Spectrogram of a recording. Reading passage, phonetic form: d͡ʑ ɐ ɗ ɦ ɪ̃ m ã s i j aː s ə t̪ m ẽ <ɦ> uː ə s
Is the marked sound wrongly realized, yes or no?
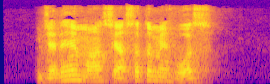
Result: no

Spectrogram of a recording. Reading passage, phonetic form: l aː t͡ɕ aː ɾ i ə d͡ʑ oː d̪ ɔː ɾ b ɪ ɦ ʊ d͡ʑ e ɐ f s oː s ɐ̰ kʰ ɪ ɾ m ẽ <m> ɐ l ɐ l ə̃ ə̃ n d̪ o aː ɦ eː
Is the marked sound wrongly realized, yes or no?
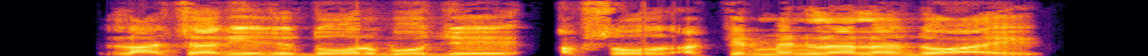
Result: yes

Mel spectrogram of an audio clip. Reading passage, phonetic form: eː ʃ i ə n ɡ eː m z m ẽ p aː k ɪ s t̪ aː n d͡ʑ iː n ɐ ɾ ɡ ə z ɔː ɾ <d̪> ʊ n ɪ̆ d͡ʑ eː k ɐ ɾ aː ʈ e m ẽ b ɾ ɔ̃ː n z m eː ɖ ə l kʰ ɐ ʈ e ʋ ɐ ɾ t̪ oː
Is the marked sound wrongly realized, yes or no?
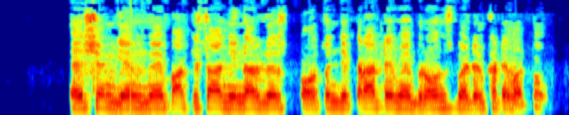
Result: yes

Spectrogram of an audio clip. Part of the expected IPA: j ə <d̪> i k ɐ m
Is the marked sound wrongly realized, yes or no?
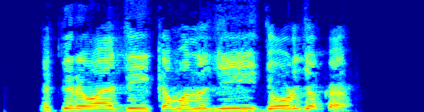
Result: yes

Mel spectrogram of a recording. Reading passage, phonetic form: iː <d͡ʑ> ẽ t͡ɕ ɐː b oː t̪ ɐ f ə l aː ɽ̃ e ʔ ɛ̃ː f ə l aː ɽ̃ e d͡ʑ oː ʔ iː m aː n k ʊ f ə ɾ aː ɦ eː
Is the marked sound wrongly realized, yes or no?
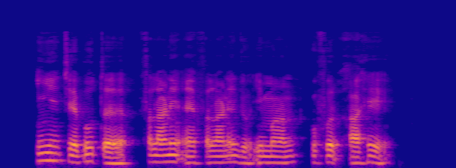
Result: yes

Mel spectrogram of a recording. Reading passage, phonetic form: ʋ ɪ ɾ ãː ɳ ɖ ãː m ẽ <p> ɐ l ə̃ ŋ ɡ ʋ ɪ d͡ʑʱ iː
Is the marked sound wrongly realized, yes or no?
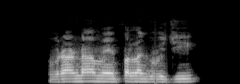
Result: no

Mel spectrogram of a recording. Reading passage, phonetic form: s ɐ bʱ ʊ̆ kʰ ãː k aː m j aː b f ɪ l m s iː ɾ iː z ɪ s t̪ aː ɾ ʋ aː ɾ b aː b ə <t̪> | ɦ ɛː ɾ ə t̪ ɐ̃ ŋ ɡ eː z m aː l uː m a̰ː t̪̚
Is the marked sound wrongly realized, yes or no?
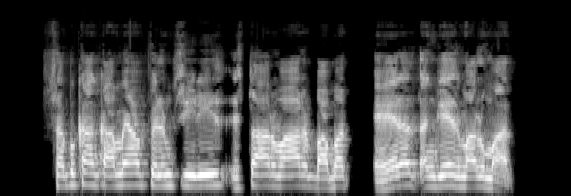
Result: no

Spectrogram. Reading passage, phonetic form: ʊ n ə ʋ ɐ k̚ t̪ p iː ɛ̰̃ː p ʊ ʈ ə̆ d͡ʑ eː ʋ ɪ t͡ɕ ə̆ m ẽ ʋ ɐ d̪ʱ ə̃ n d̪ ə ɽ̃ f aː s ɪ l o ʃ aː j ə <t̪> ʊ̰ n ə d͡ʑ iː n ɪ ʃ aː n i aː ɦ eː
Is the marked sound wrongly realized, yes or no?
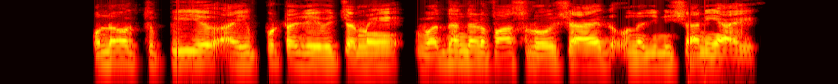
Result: yes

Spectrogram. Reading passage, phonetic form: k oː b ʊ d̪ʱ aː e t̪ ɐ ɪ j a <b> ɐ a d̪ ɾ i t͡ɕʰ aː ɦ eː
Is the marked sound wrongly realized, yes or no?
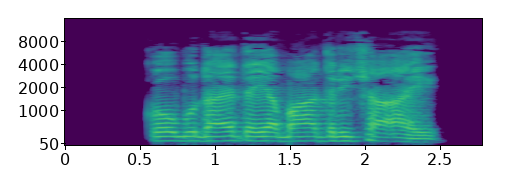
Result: no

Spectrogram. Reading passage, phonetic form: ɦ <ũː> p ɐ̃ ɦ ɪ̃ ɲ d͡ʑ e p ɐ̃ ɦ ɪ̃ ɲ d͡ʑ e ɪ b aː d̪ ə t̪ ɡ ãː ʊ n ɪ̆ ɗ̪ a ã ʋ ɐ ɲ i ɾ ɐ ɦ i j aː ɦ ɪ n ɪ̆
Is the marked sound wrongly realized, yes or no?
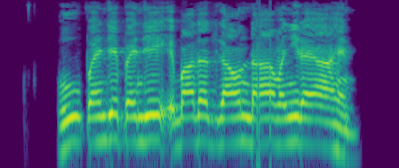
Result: yes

